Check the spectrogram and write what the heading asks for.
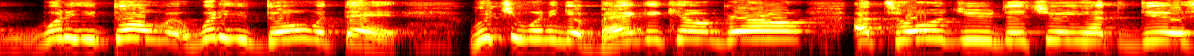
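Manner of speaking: high-pitched acted-out telling-off; alarmed scolding. Friend questions Selena about the money, alarmed scolding.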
